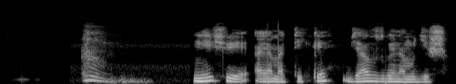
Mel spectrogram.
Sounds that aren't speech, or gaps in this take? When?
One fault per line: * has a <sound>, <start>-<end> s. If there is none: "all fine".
* has a throat clearing, 0.8-1.6 s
